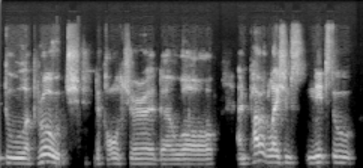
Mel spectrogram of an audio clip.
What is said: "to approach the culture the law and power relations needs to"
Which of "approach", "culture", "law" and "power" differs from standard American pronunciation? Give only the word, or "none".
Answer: law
